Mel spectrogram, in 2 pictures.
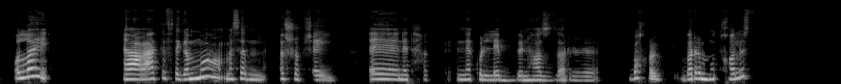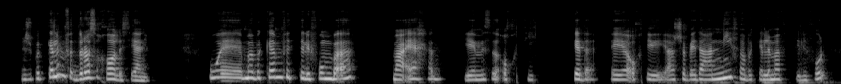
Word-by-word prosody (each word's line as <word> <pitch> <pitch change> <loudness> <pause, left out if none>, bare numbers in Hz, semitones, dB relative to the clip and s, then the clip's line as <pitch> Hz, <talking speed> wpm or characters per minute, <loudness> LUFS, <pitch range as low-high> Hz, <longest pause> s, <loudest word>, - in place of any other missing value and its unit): والله 350 +7 +6 0.9
أنا 240 - +8
لو - - +6
قعدت 270 +2 +3
في 280 - -10
تجمُّع 285 +9 +3
مثلًا، 245 -3 -2
أشرب 245 -2 -4
شاي 100 -2 -6 0.3
آآ 240 -2 +1
نضحك 220 0 -5 0.2
ناكل 225 -1 -3
لِب 200 -1 -4
نهزّر، 195 -2 -4 0.3
باخرُج 290 -6 -3 0.2
برّه 245 +2 +1
المود 245 0 +2
خالص 315 +9 -2 1.1
مش 230 0 -5
باتكلّم 340 - +2
في 395 - -4
الدراسة 295 +4 +3
خالص 250 -7 +1
يعني، 180 -3 -2 0.6
ولمّا 165 - +3
باتكلّم 325 +3 +2
في 330 - -1
التليفون 270 -3 +3
بقى 285 +6 +3 0.4
مع 225 - +4
أي 260 - +3
حد، 250 -1 -6 0.2
يعني 210 +1 -1
مثلًا 225 +2 -5
أختي 215 -3 -10 0.3
كده، 230 -2 +1
هي 220 0 +1
أختي 220 -3 -4
عايشة 225 +2 -4
بعيد 225 +1 -1
عني 250 +8 +6
فباكلّمها 220 -4 -1
في 235 - -18
التليفون، 200 +5 -5
235 Hz, 155 wpm, -25 LUFS, 215-265 Hz, 1.1 s, أنا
